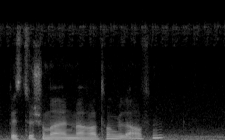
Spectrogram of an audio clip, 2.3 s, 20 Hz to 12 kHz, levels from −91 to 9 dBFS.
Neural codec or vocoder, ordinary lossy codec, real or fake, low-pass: none; Opus, 32 kbps; real; 9.9 kHz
